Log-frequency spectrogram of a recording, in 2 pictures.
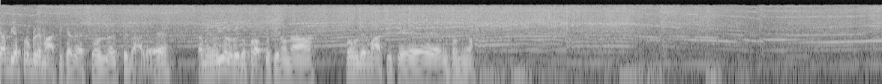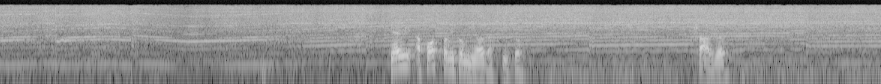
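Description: A racing car engine whines and revs up and down through the gears.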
